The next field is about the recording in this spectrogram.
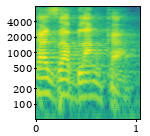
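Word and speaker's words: Casablanca: nama negaranya Maroko ibukotanya tulisannya casablangca cara bacanya Kadzab langka Kaza artinya rumah Blanca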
